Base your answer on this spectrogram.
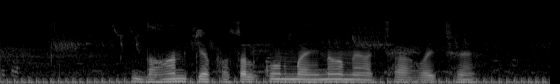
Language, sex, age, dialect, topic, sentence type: Maithili, male, 18-24, Bajjika, agriculture, question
